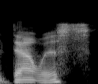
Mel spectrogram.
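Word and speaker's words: Taoist: It was the Dowists uh old spelling dowist with a T and so D but it was still pronounced with the D who promoted these ideas.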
